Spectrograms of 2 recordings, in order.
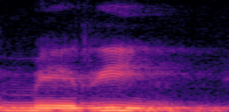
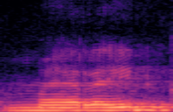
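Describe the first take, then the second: First: The second syllable sounds like 'reen'. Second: The second syllable sounds like 'rine'. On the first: The speaker calls it right. "మెరీన్ అని పలకాలి" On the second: The speaker calls it wrong. "మెరైన్ కాదండి"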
